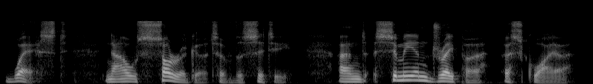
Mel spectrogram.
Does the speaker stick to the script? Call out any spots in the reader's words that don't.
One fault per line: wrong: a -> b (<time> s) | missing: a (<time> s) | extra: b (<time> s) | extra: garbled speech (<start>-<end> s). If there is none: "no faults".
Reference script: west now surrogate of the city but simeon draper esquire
wrong: but -> and (3.4 s)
